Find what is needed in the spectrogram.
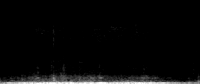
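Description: Steady low rumble of a robot waiter rolling across a restaurant floor, its wheels and drive carried straight into a camera riding on its serving tray.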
